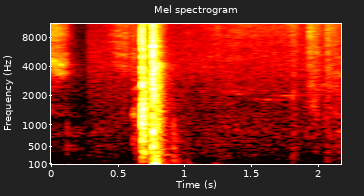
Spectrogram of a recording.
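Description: A single short thump about three-quarters of a second in.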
